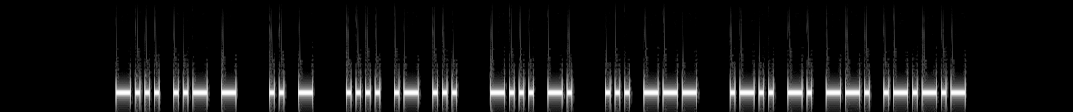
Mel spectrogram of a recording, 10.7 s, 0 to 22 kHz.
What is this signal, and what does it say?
Morse code, heard as a keyed tone, about 25 wpm, 700 Hz. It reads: BUT IT HAS BN SO LNG.
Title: Sentences from Top 100 Words and Abbreviations 25wpm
